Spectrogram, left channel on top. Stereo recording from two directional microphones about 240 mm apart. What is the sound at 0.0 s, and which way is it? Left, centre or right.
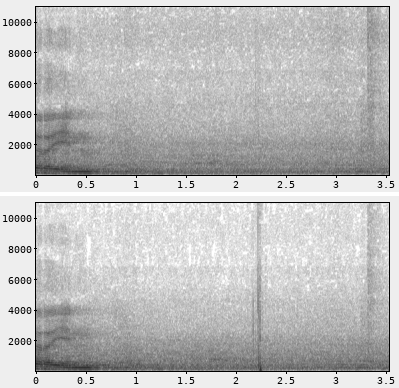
Speech, centre.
